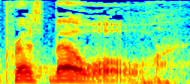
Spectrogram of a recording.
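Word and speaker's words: presbeuo (πρεσβεύω): And then we have the verb presbeuo. Looks like this in the Greek. Presbeuo, that's P-R-E-S-B-E-U, long O, presbeuo.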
